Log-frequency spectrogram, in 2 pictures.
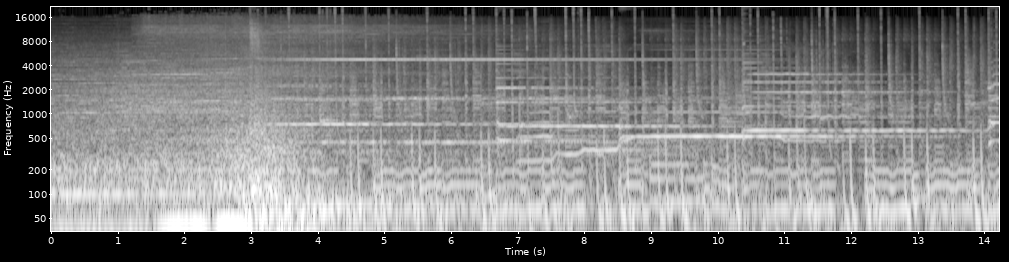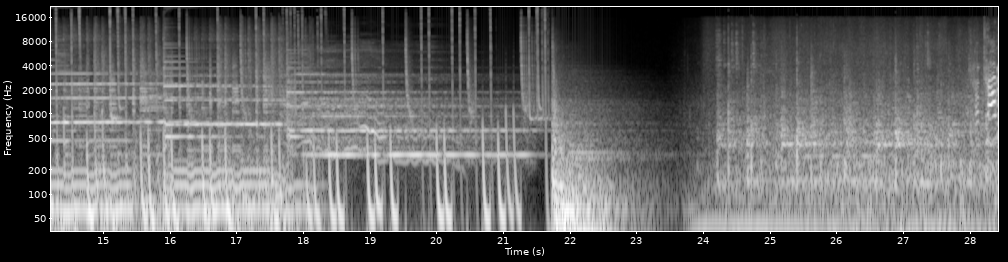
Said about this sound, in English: What's all the commotion? The boat is moving. That's what boats do. But it's the middle of the night.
